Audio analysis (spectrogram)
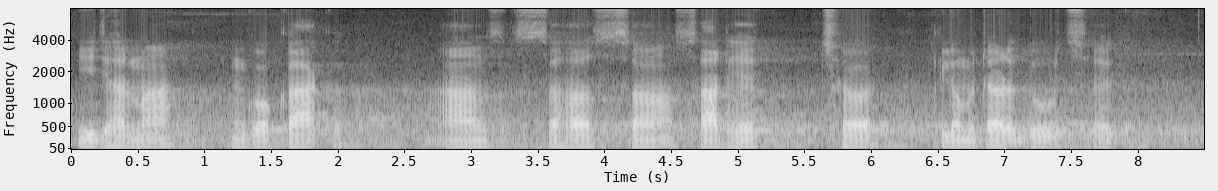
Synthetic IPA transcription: id͡ʒʱəɾna | ɡokak | ã | səɦəsə̃saʈʰe | t͡ʃʰə | kilomiʈəɾd̪uɾt͡ʃʰɛk̪

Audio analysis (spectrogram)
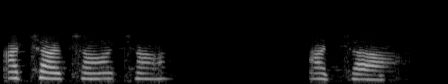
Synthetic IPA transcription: ɐtːʃʰaətːɕʰaɐtːɕʰa | ətːɕʰa

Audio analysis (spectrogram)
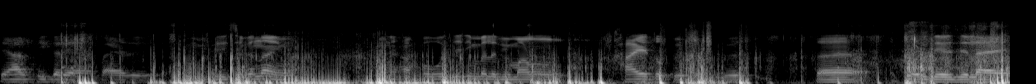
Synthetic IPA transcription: t̪jaːɾt̪ʰikɐɾeãːɓaːɦɪɾ | t̪isɐɡʱə̃nd̪aːɦijṵ̃ | ɪ̰nɛɦãpod͡ʑeɗĩmɐt̪ləbĩmaːɳ̤ũkʰaːet̪ʰopijo | t̪ɐ | poːɽid̪eːɾd͡ʑeːlaːɪ

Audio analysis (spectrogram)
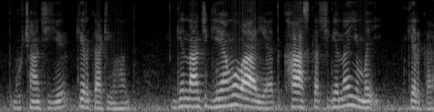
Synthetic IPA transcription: t̪but͡ʃʰãːnt͡ʃʰijekiɾkaʈʰiɦɐnt̪ | t̪ɡind̪aːnt͡ʃʰiɡiamɐʋaːɾijat̪kʰaːskɐɾt͡ʃʰiɡinajimɐkiɾka

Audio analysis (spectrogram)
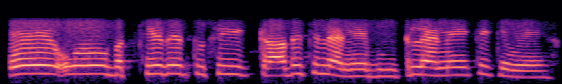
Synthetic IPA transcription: eːoːbətːʃeːd̪eːt̪ʊsĩːkaːd̪t͡ʃlɛːneːbuːʈlɛːneːkekɪʋẽː

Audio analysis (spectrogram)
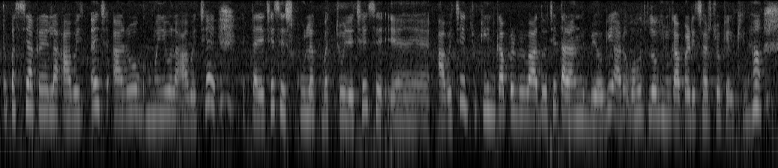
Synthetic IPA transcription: t̪əpəsjakəɾɛlaʔabɛəjt͡ʃʰaɾoɡʱuməjolaa̰bɛt͡ʃʰɛet̪ad͡ʒet͡ʃʰɛseskuləkbətːʃod͡ʒet͡ʃʰɛse | abɛt͡ʃʰɛd͡ʒũkiɦinkapəɾʋiβad̪ot͡ʃʰɛt̪aɾənd̪bjoɡiaɾobəɦut̪loɡɦinkapəɾːisəɾt͡ʃokelkʰinɦə̃

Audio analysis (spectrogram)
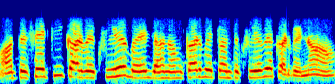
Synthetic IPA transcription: ɦãt̪ɔsekikəɽbekʰujebəjd͡ʒəɦənɦəmkəɽbet̪əɦənt̪ɔkʰujebekəɽbena

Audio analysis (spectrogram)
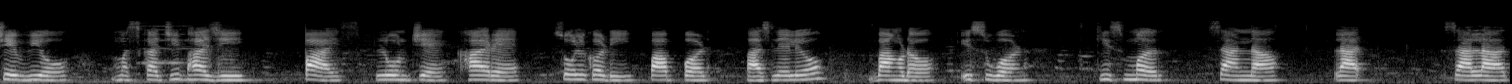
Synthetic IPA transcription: ɕeʋjɔ | məskat͡ɕibʱad͡ʑi | pajs | lont͡ɕekʰaɾe | solkəɽipapːəɽ | bʱad͡zleljɔ | bãŋɡɽɔisʋəɳ | kisməɾ | sãnd̪a | la | salat̪

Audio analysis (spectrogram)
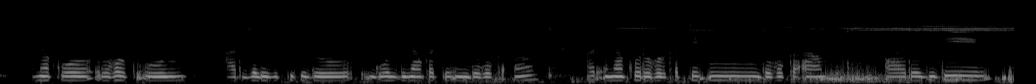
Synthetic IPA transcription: ɔnakɔɾɔɦɔɽkuʔuɲ | aɾd͡ʒəɽibut̪ːikɔd̪ɔɡɔlbinawkat̪ɛiɲd̪ɔɦɔkaʔãaɾɔnakɔɾɔɦɔɽkat̪ɛɲiɲd̪ɔɦɔka̰ʔa | aɾd͡ʒid̪i

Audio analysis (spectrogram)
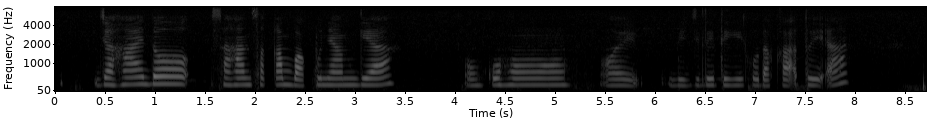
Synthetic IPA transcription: d͡ʒaɦajd̪ɔ | saɦansakambakuɲamɡia | uŋkuɦɔ | ɔjbid͡ʒlit̪iɡikud̪aka̰ʔt̪uiʔa

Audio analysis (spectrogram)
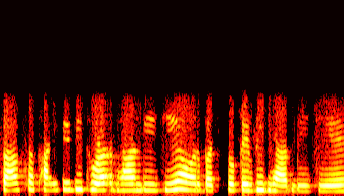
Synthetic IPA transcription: saːpʰsəpʰaːit̪ebʱit̪ʰoːɽad̪ʱjaːnd̪iːd͡ʒieɔːɾbətːʃõt̪ebʱid̪ʱjaːnd̪id͡ʒie

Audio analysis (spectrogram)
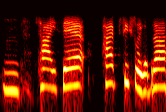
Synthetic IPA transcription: sajse | pʰajp̚ʰsiksojɡad̪ɾa

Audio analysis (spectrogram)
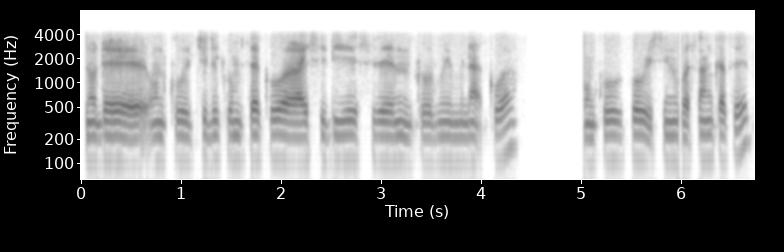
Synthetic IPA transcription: nɔdɛunkut͡ʃilikɔmsakɔaːjsidiɛsɾɛnkɔɾmimina̰ʔkɔwa | unkukɔisinbasaŋkasɛt̪̚

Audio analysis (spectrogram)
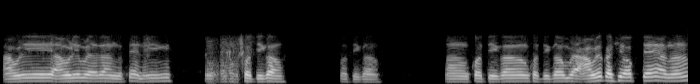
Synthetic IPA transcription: ãwɭiãwɭiməɭeɾãŋɡt̪ẽnai | kʰot̪ikaw | kʰot̪iːkaw | kʰot̪iːkakʰot̪iːɡawməɭeawɭekəɕiːʋop̚t̪eaŋa

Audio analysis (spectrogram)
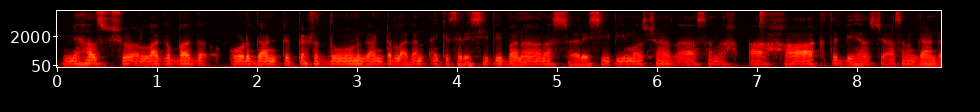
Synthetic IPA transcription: miɦɐzt͡ʃʰulɐɡbʱɐɡ | uɽɡɐɳʈupʲeʈʰd̪uːnɡɐɳʈelɐɡɐnɐkisɾesipibɐnaːʋnɐsɾesipimɐnt͡ʃʰɐɦɐzasɐnhaːkʰt̪ɨbiɦɐzt͡ʃʰuɐsɐnɡɐɳɖ

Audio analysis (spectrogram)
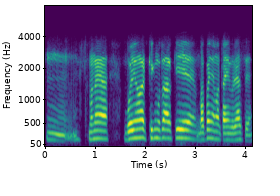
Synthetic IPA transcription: manɛbojɔ̃aʈʰikmut̪aaɾkibap̬aɲamaʈajmɾɛɦasɛ

